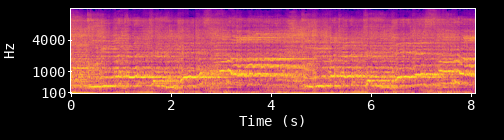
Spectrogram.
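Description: A woman singing a Korean trot song live into a handheld microphone over instrumental accompaniment, her melody sliding and wavering between held notes.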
